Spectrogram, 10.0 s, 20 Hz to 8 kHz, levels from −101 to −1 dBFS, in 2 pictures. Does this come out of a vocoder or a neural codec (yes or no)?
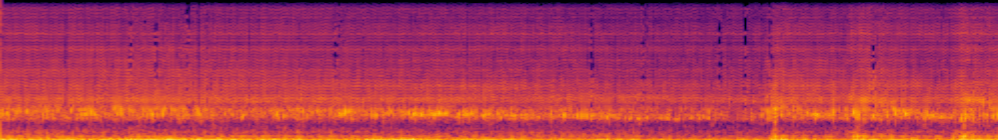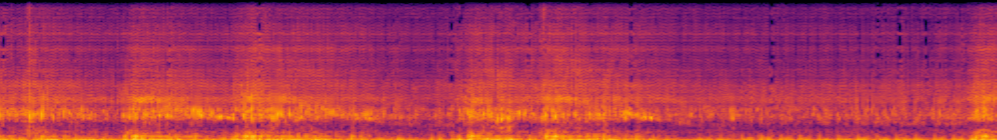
yes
